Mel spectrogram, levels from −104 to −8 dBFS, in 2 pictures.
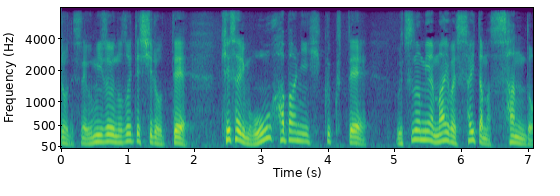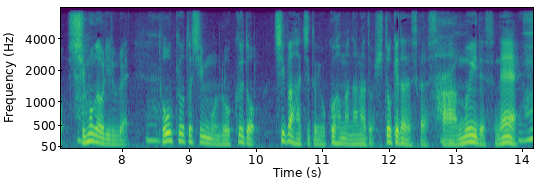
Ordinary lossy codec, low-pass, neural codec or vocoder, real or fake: none; 7.2 kHz; none; real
